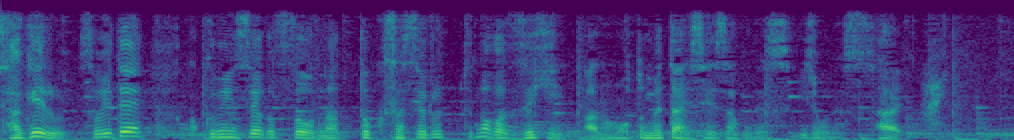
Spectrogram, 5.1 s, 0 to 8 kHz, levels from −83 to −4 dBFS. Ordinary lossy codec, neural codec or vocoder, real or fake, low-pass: none; none; real; 7.2 kHz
